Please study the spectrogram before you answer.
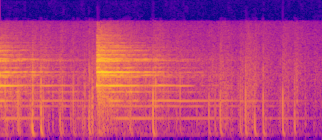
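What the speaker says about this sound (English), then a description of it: "In a case of such importance, the historic Lutein Bell is rung." The historic Lutine Bell at Lloyd's of London rings out once, a clear sustained metallic tone that slowly decays amid the soft clatter of a room, with no talking.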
